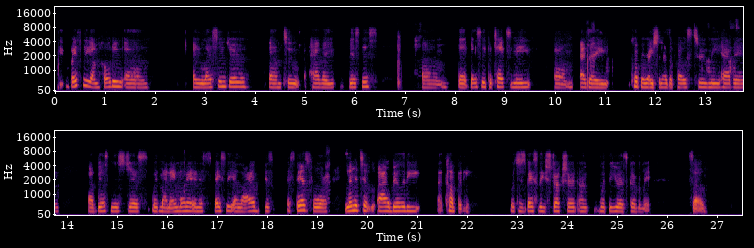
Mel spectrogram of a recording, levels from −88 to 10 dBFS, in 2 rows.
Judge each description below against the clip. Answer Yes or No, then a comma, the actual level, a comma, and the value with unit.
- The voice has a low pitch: No, high, 190 Hz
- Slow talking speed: Yes, slow, 120 wpm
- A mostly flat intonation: Yes, narrow, 1.8 semitones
